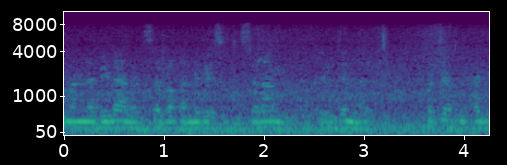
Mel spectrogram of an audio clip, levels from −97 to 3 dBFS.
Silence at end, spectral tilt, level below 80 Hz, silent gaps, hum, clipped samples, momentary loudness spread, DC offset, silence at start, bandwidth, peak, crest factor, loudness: 0 s; -7.5 dB/octave; -54 dBFS; none; none; under 0.1%; 9 LU; under 0.1%; 0 s; 8.2 kHz; -28 dBFS; 14 dB; -43 LUFS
